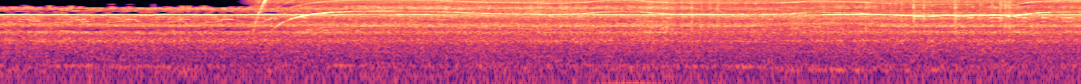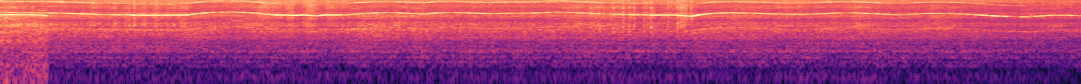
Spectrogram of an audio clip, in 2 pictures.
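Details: Steady high-pitched whine of an ultrasonic dental scaler, wavering in pitch as it works, with faint room noise; dental scaling by a dentist.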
